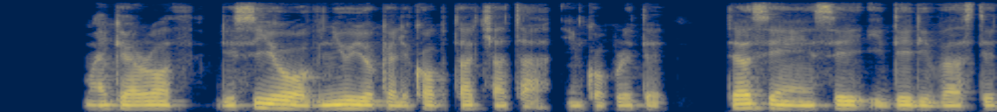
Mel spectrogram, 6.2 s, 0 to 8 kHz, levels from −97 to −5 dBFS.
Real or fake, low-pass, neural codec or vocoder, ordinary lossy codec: real; 7.2 kHz; none; none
